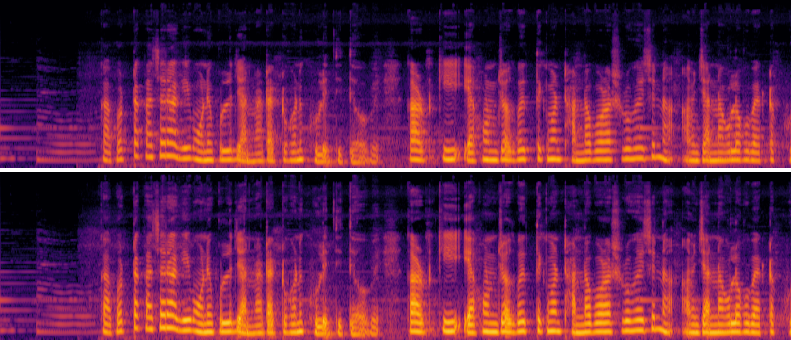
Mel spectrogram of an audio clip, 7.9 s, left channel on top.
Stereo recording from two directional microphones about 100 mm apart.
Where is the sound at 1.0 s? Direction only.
50° right (ahead or behind).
